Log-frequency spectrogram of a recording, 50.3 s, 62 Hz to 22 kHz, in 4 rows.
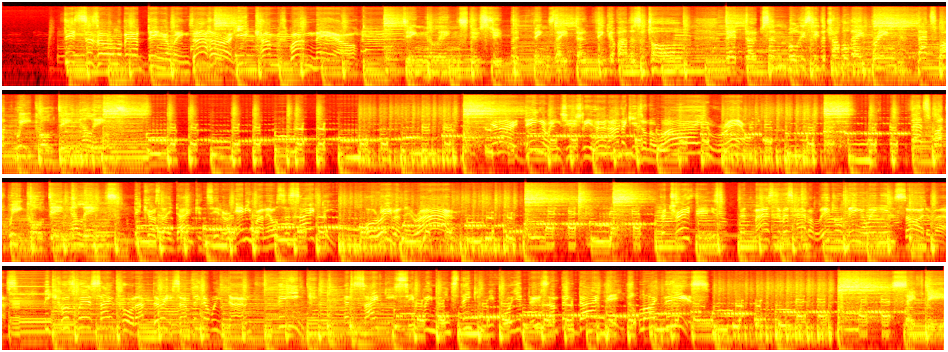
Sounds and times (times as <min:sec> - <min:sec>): Music: 0:00.0 - 0:50.3
Speech: 0:00.8 - 0:04.8, 0:19.1 - 0:22.6, 0:25.8 - 0:31.3, 0:33.9 - 0:47.2.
